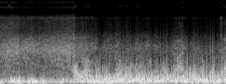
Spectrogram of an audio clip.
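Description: Strong wind near trees by the sea buffets the microphone in a steady low roar with heavy rumble, continuous throughout.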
